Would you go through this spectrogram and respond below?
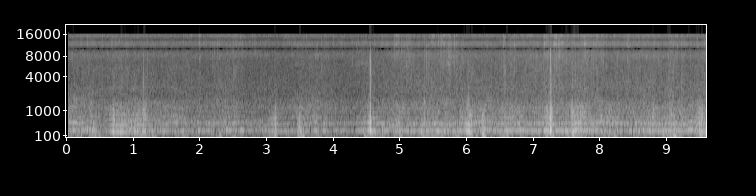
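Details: Western honey bee colony on a spring morning, foragers bringing at least six types of pollen into the hive: a steady, low humming drone of many bees with occasional sharp clicks and taps.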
